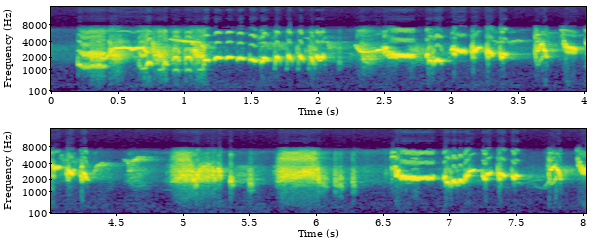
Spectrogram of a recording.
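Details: Female white-rumped shama calling the male: bursts of rapid rattling trills alternate with buzzy phrases and clear whistled notes, separated by short pauses.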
